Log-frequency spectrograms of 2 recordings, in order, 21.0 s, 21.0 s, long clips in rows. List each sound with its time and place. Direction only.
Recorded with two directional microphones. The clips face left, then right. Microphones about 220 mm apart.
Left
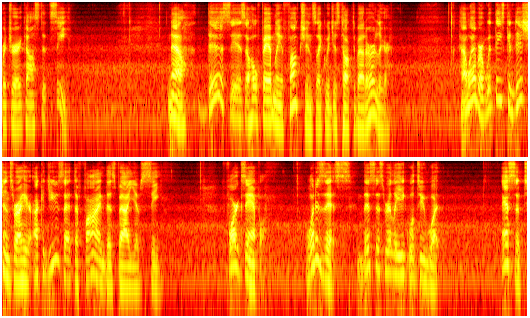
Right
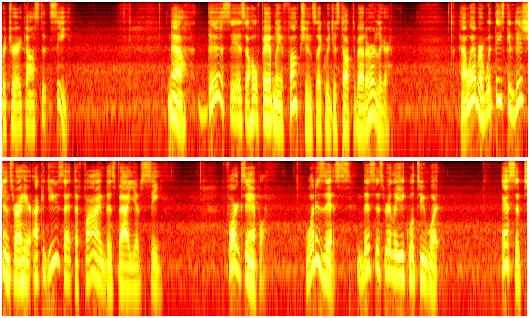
0.0 s speech: 50° right (ahead or behind)
3.3 s speech: 50° right (ahead or behind)
9.0 s speech: 50° right (ahead or behind)
15.0 s speech: 45° right (ahead or behind)
20.5 s speech: 45° right (ahead or behind)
